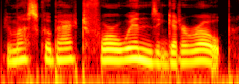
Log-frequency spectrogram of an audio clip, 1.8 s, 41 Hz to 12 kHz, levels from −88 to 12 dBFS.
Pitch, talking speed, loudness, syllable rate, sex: 205 Hz, 370 wpm, -14 LUFS, 6.6 syllables/s, female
